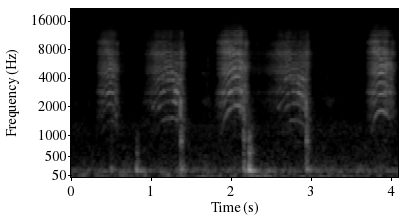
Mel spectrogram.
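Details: Losi Promoto RC motorcycle during repairs after re-indexing the servo saver: about five short whirring bursts sweeping in pitch as the steering servo works against a slipping servo saver; owner thinks the spring design needs a redesign.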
